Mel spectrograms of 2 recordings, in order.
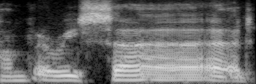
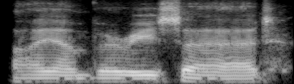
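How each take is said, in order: First: It is acted with lively intonation and stress. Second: It is read flatly with little intonation. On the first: The speaker calls it right. "They're doing a little bit of acting" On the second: The speaker calls it wrong. "they don't just say"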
